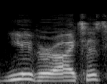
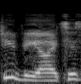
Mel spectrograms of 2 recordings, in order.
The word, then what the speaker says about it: uveitis: also spread the infection uritis uritis pronounced uveitis is defined as all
